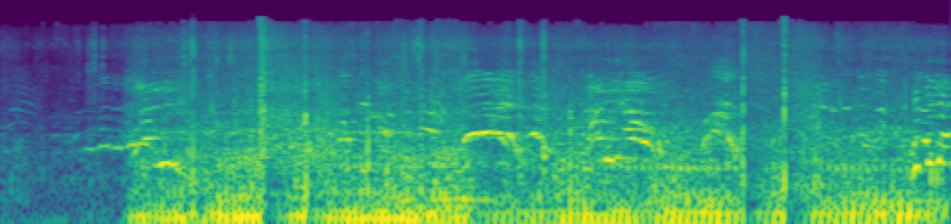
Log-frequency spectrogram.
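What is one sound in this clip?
Motorcycle engines run nearby.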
